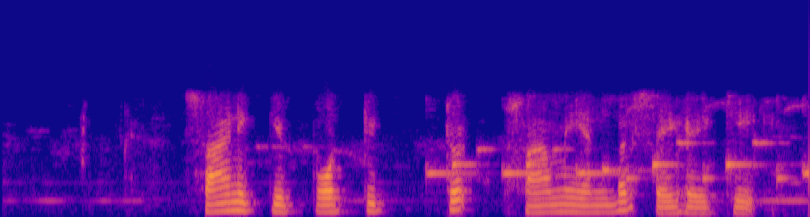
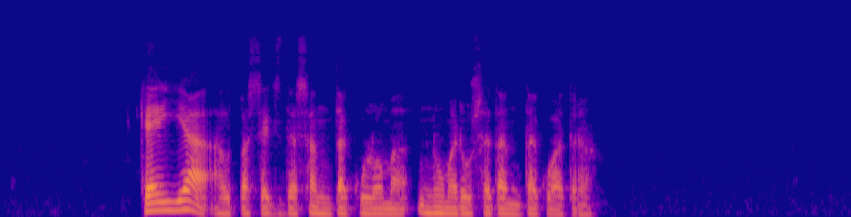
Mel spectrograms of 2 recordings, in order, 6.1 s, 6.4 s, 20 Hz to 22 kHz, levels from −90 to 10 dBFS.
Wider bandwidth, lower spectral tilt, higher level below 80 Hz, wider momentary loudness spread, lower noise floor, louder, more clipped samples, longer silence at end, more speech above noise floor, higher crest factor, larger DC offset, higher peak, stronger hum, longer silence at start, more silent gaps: second, 4.1 kHz vs 5.4 kHz; about the same, -10.5 dB/octave vs -9.5 dB/octave; second, -68 dBFS vs -48 dBFS; about the same, 11 LU vs 10 LU; second, -58 dBFS vs -82 dBFS; about the same, -25 LUFS vs -27 LUFS; neither; second, 0 s vs 1.95 s; second, 34 dB vs 56 dB; about the same, 20 dB vs 24 dB; neither; about the same, -6 dBFS vs -6 dBFS; neither; first, 1.45 s vs 1.05 s; neither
